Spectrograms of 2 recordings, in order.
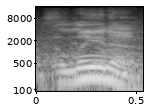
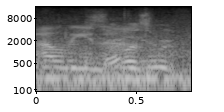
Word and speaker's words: Elena: you were going to Elena You' got to get her name right talk to her get she may not talk back to you but it is not Alena well what is it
